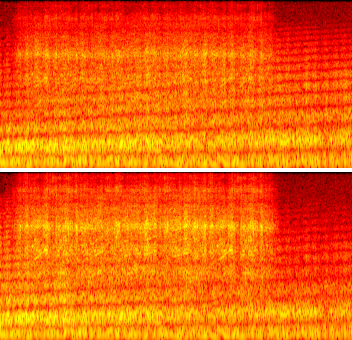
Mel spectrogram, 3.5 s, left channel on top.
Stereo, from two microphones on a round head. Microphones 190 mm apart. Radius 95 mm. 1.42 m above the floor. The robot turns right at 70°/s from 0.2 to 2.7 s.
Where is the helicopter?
40° right (ahead or behind); by 3.5 s 45° left (ahead or behind).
